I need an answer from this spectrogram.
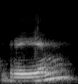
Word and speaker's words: Rheem: IGA, ¿cómo es el caso de la marca REEM? No sé si lo estoy pronunciando bien.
